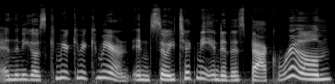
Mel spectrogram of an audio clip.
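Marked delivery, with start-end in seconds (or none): 0.5-1.3 lightly imitated excited kid, higher pitch; eager beckoning. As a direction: urge someone along in quick repeats. Acting out kid eagerly beckoning her over.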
